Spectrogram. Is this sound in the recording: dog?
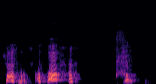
yes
